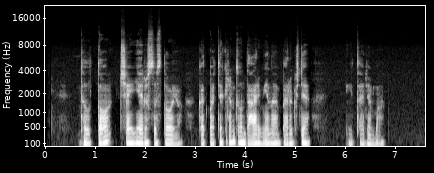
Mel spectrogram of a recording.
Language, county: Lithuanian, Marijampolė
